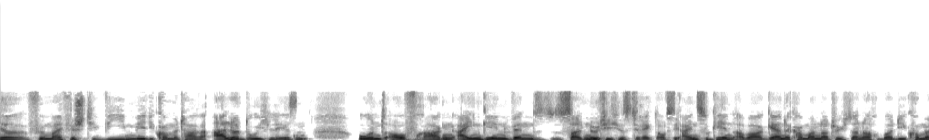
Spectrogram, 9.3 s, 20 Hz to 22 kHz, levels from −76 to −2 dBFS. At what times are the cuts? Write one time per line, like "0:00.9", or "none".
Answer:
none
